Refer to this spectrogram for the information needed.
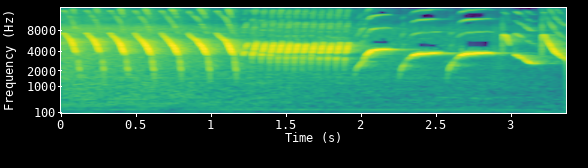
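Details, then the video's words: Spanish Timbrado canary, a yellow bird, singing a training song of sharp downward-slurred notes, then a fast rolling trill, ending in slower long whistled slides. "Canary's Most Powerful Song For Training !! Yellow Canary singing"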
